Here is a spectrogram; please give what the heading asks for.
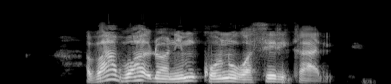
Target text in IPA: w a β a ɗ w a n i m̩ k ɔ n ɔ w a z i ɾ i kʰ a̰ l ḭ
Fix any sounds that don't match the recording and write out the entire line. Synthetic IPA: β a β a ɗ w a n i m̩ k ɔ n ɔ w a s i ɾ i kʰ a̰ l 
